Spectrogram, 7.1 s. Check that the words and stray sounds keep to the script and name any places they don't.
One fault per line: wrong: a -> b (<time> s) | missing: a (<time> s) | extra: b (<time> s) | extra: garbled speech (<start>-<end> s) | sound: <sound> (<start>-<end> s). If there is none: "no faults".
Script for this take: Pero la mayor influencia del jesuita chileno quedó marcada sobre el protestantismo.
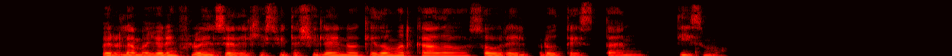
no faults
